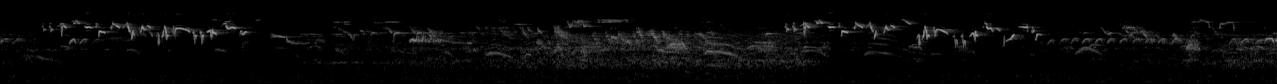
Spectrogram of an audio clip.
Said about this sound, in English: But probably because most of you did not enjoy hearing the raven sounds, I'm going to play a few seconds of the pleasant bird sounds again, just to kind of reset your mind a little bit, just in case.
